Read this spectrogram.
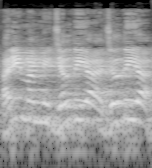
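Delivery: high-pitched urgent summons; crying out. Acted. Bride calls mother-in-law to see the butter, crying out. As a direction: call mummy over excitedly. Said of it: "इतने जोर से चिल्लाई".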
